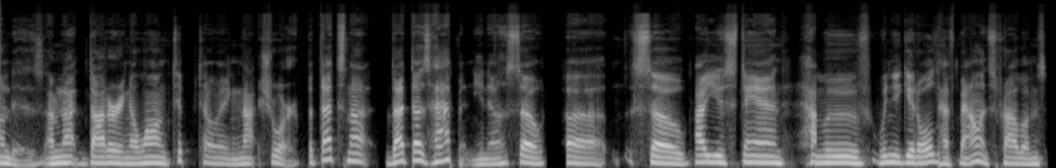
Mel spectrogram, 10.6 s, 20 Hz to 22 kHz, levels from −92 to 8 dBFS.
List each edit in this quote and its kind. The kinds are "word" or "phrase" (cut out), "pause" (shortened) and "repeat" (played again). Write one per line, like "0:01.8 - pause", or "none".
0:03.8 - pause
0:05.5 - pause
0:07.0 - word
0:08.2 - word
0:09.4 - word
